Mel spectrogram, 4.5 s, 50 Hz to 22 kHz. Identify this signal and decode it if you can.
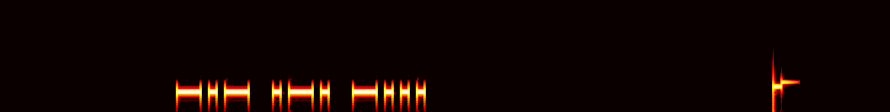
Morse code, heard as a keyed tone, about 30 wpm, 700 Hz. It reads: KRB
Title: USA Call Sign Postfixes - 3 Letters 30wpm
